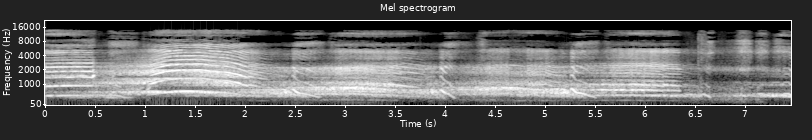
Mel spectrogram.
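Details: Horror sound-effect track made from recorded and edited creepy sounds: a wavering, high-pitched infant cry with rising and falling wails.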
